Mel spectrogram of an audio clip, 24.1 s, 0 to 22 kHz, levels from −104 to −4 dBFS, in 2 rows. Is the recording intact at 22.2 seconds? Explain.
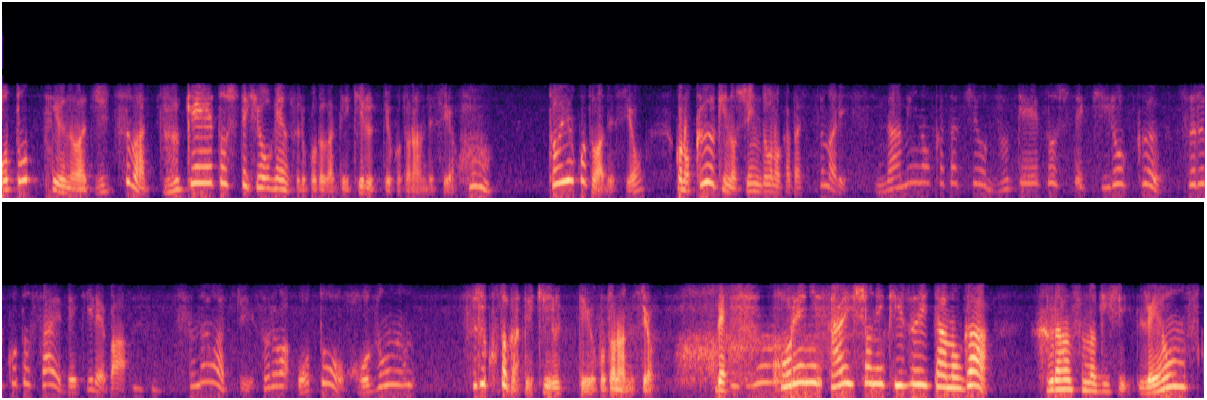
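No. Automatic gain falling runs from 19.84 to 23.96 s. The gain control judged the input too loud, or its background noise too strong, and is pulling its level down gradually, by about 6 dB across that span, so at 22.2 s the speech is sinking, and the room noise behind it drops along with it.

The GSM full-rate codec is also present throughout, including this moment. It rebuilds speech from a vocal-tract model driven by sparse, regularly spaced pulses, which fits a 13 kbit/s full-rate coder. The result is a plainly buzzy, gravelly roughness confined to a 150 Hz to 3.4 kHz band.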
